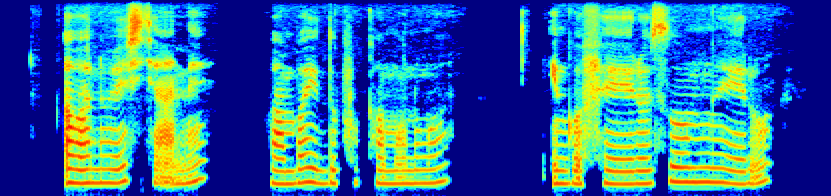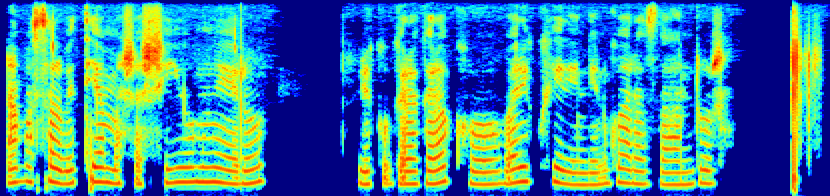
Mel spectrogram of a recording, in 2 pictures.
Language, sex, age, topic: Kinyarwanda, female, 25-35, health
